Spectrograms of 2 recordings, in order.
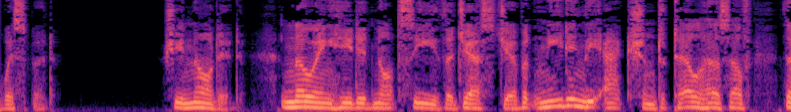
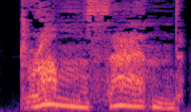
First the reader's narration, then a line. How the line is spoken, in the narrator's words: Jessica hissed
